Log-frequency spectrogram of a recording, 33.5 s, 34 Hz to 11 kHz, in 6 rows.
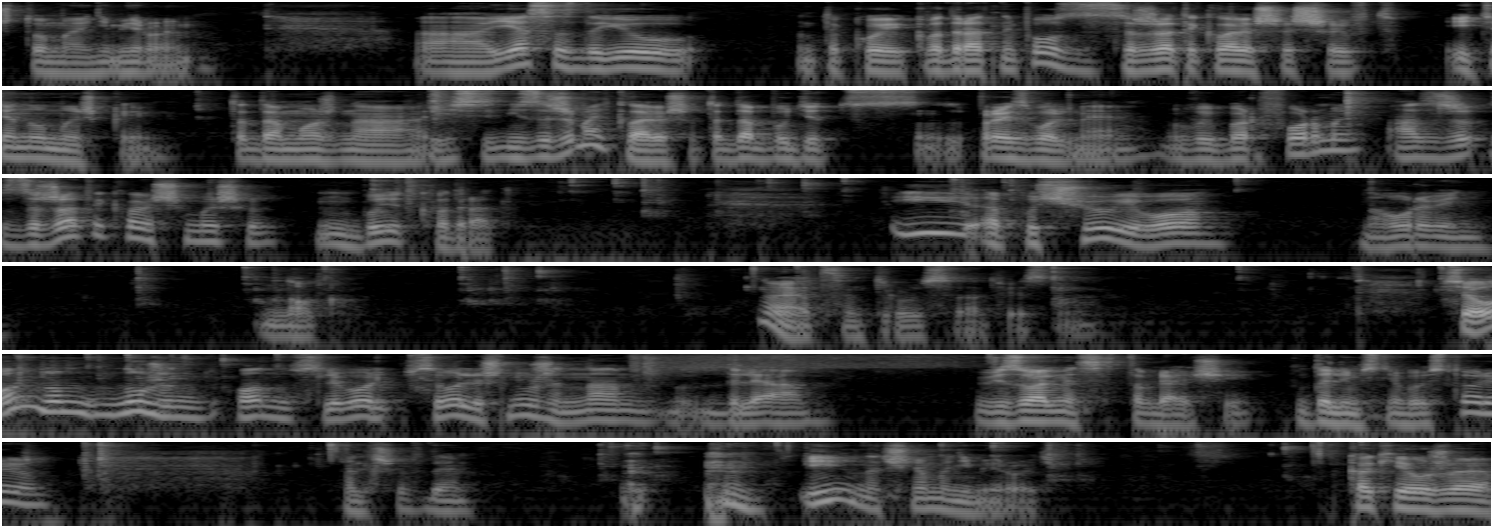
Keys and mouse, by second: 13.3 alt+right click, 14.0 alt+middle click, 14.3-14.7 alt+drag, 14.9 alt+middle drag, 15.8-17.6 drag, 17.9-18.4 alt+drag, 18.6 alt+middle click, 19.7 click, 21.5 click, 22.3 f, 22.6 alt+click, 23.0 alt+middle click, 23.3-27.3 alt+drag, 28.0 alt+shift+d, 30.2 alt+middle drag, 31.4 alt+right drag, 32.4 alt+middle drag, 33.0-33.5 alt+drag.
